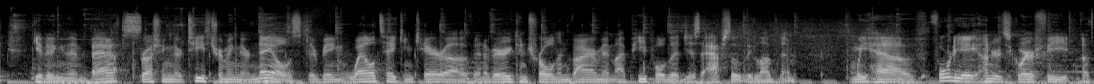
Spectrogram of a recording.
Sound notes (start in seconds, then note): 7.4 dryer blowing; 9.7 spirited orchestral music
